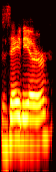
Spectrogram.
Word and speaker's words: Xavier: Now, yes, in the name Xavier, you would pronounce the X, but X at the end of a word is silent.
